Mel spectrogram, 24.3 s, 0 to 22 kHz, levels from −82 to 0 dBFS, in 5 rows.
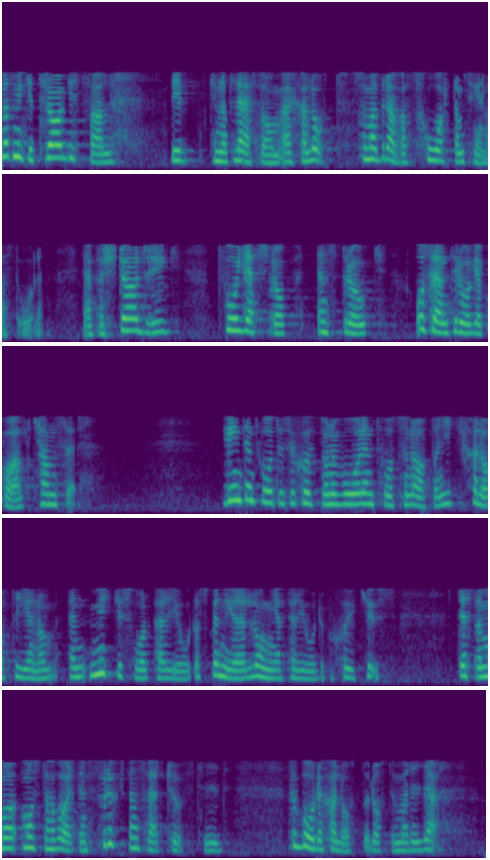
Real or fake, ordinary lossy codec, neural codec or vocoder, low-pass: real; AAC, 16 kbps; none; 7.2 kHz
